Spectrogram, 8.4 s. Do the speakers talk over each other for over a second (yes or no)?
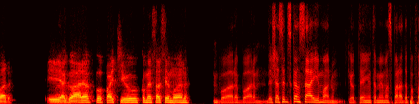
no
